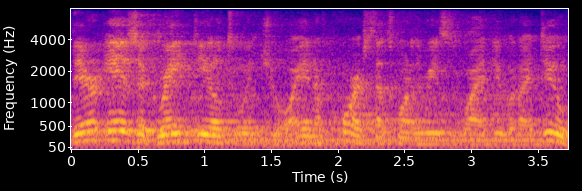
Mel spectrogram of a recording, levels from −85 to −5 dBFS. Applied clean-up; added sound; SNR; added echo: none; Engine; 11 dB; reverberation time 2.5 s.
